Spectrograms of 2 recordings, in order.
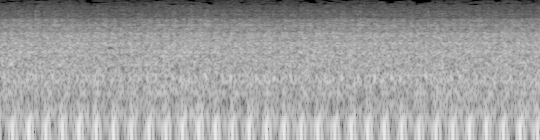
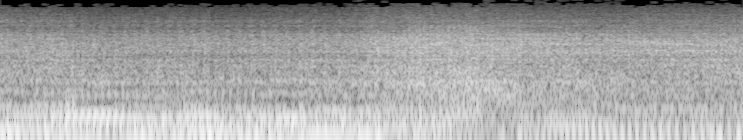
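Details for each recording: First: Yamaha automatic scooter, previously rough-sounding and stalling, after pump replaced with an original part: steady, even low putter at idle with no rattle or scrape; the earlier rattling noise is gone, running normally. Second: Yamaha automatic scooter that runs rough and often stalls: rough, uneven idle at about three to four beats a second that sags midway as the engine starts dying; stalling at idle from low fuel pump pressure.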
